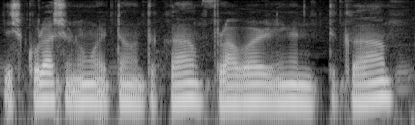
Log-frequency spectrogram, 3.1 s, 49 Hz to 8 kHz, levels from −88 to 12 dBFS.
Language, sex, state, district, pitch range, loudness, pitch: Wancho, male, Arunachal Pradesh, Longding, 110-135 Hz, -15 LUFS, 130 Hz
